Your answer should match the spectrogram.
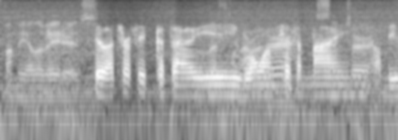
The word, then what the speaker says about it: Qatari: Qatari.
